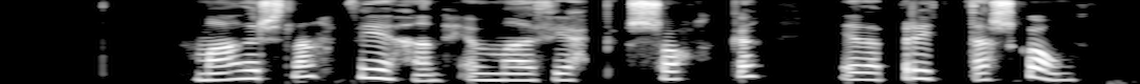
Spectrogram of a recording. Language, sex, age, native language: Icelandic, female, 30-39, Icelandic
